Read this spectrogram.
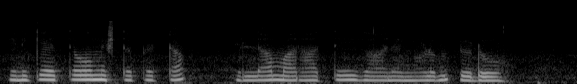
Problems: low volume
